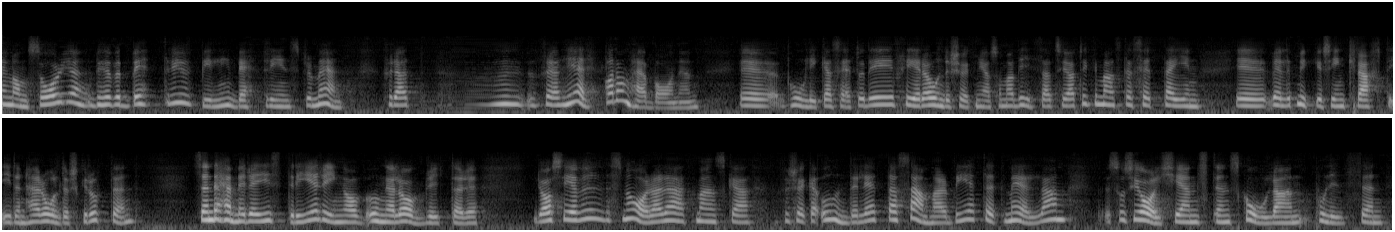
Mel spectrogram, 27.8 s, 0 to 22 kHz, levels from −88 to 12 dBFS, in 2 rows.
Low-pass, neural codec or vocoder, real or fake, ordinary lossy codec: 7.2 kHz; codec, 16 kHz, about 1 kbps, DyCAST, with the encoder's durations; fake; none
